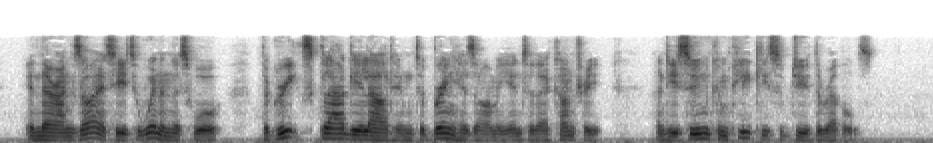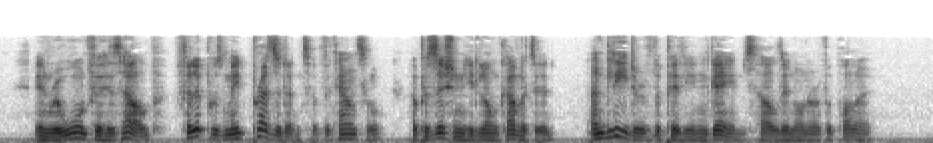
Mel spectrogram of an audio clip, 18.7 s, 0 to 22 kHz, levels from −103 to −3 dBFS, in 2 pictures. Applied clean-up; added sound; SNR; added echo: none; none; none; none.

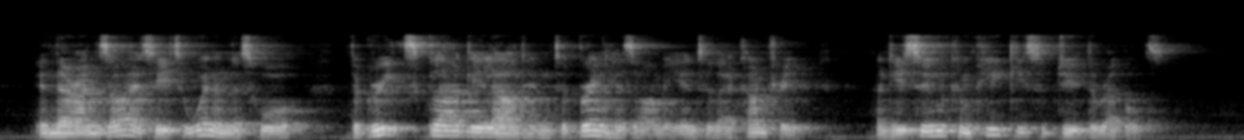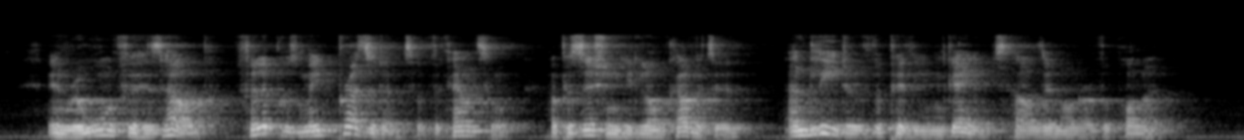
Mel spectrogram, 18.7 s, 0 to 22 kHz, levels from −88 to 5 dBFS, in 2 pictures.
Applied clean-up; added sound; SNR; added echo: none; none; none; reverberation time 0.7 s.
